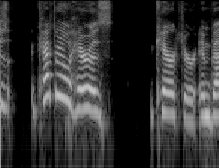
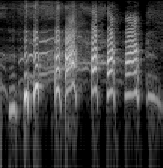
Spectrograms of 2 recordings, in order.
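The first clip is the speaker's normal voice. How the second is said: high, loud burst of laughter; real high cackling laugh; 11 semitones higher, 6 dB louder than usual. Real, not acted. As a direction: crack up helplessly at your own bit. Cracks up at own accent.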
